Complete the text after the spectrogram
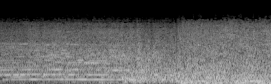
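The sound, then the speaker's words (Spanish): A grey car speeds the wrong way down Madrid's Gran Vía in a Spanish film scene from 2000, a loud, sustained engine roar that gives way to a dense, rushing noise. “Un coche gris irrumpe a toda velocidad en la Gran Vía de Madrid y circula en dirección contraria. El resto de vehículos trata de esquivarlo.”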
